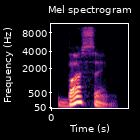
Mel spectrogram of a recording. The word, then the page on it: busing: British English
